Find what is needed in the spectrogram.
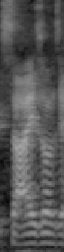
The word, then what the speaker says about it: saison: Then they have some weird saisons. They have a couple barrel aged options. Like, I try like a barrel aged saison, or how do you pronounce that word? – Saison.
